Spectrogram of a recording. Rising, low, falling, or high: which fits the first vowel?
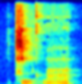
falling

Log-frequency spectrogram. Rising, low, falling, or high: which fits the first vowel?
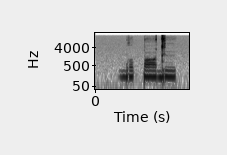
low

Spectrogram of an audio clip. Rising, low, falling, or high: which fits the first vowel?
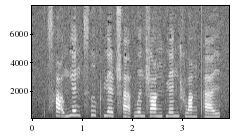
low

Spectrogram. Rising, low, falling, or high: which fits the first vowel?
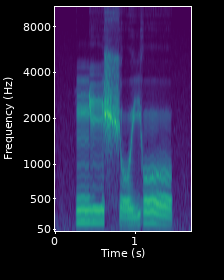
high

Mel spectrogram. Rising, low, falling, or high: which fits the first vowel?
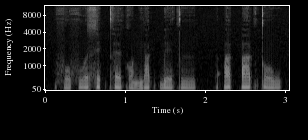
low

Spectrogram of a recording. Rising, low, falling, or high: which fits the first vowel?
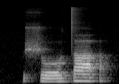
low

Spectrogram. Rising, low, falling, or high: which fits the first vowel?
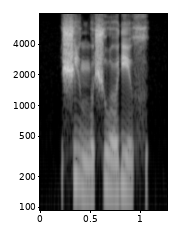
falling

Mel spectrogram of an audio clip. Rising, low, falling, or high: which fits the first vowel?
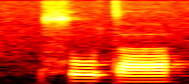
high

